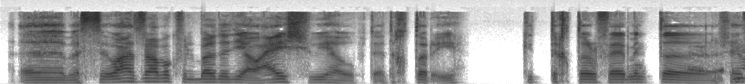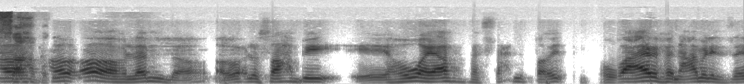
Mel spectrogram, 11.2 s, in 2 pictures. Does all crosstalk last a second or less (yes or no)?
yes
